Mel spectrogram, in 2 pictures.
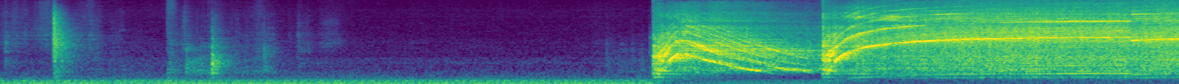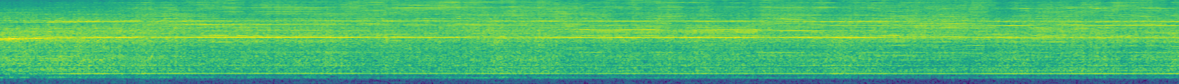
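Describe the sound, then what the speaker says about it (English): A chop saw cuts through wooden arrow shafts, its blade spinning up with a loud rising whine after a few faint taps and then holding a steady, loud high whir for a long stretch. "when you're cutting with a chop saw is you want to cut through really slow"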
